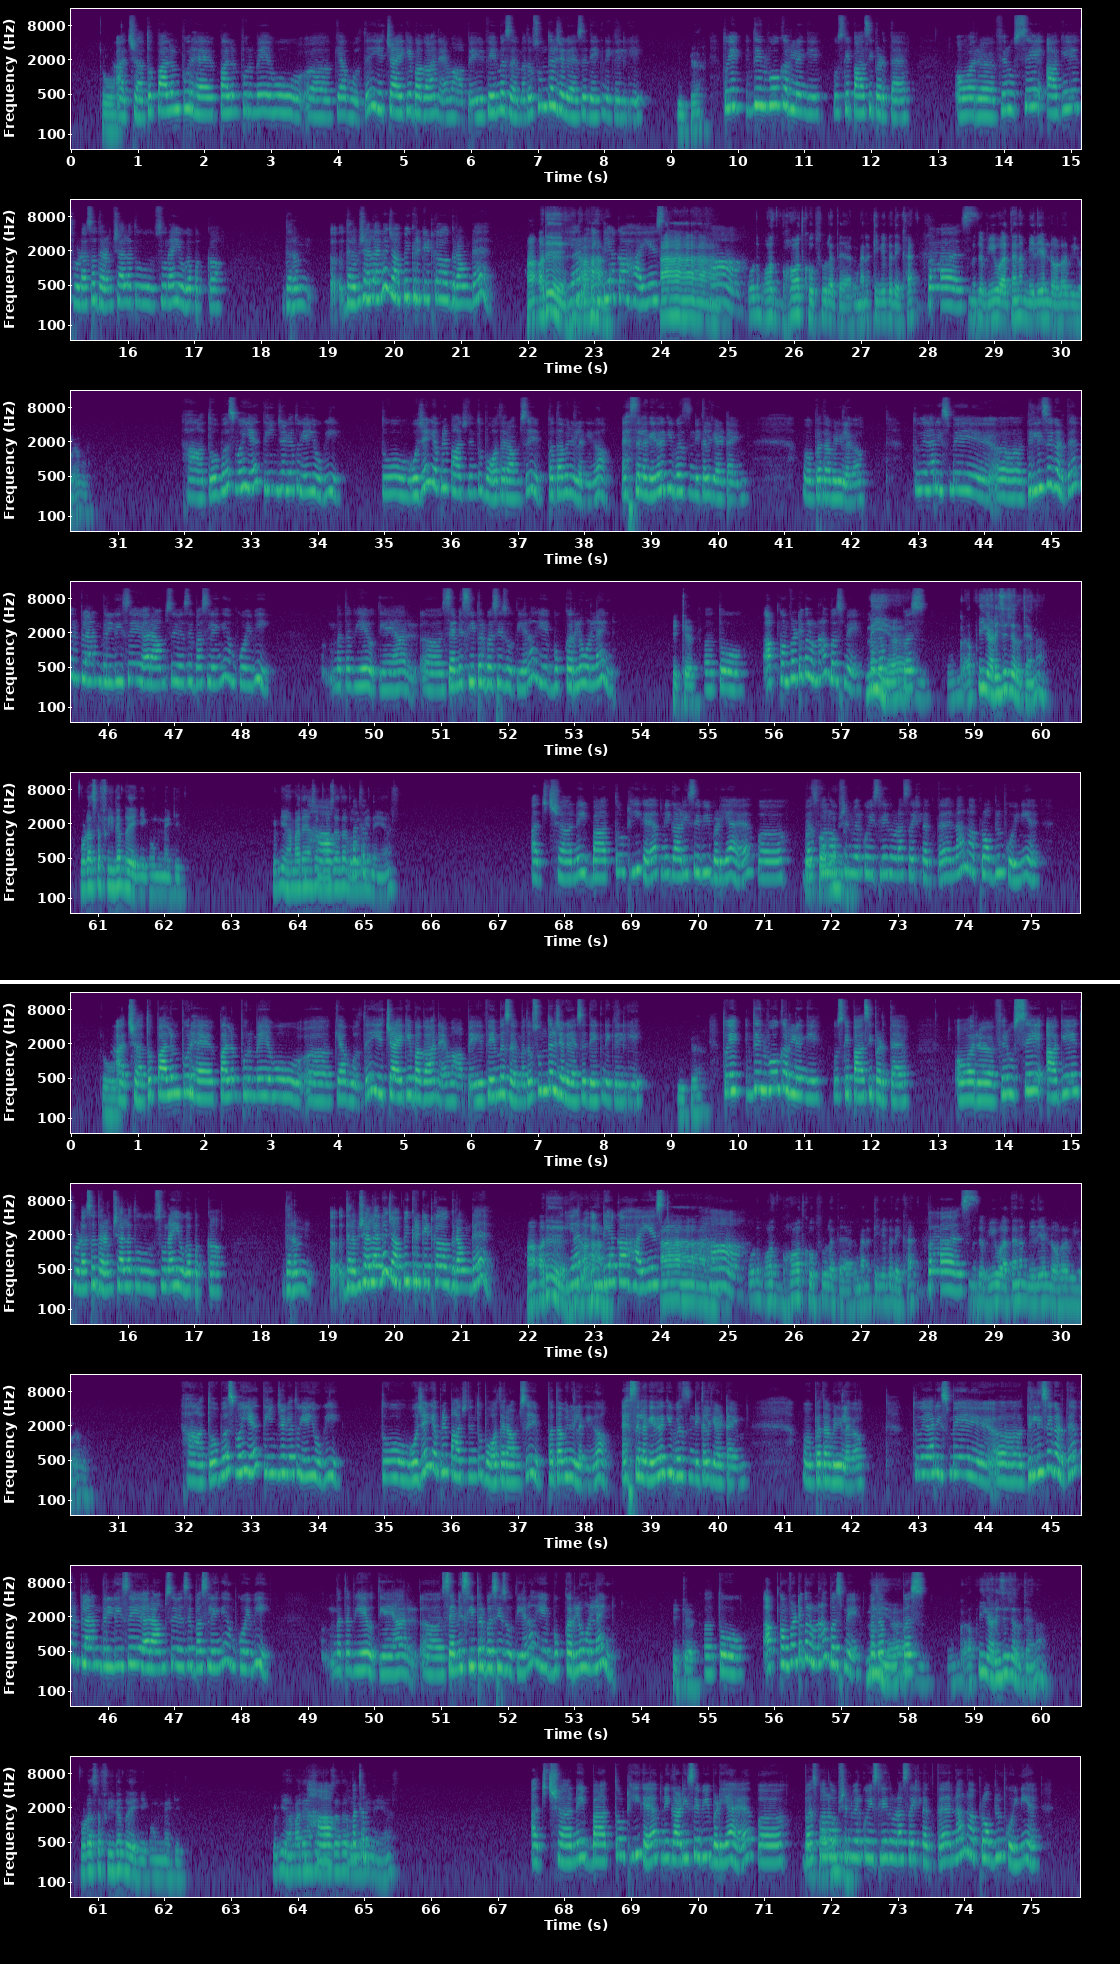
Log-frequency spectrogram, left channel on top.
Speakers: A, on the left; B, on the right.
A: तो
B: अच्छा तो पालमपुर है पालमपुर में वो अ, क्या बोलते हैं ये चाय के बागान है वहाँ पे फेमस है मतलब सुंदर जगह है ऐसे देखने के लिए
A: ठीक है
B: तो एक दिन वो कर लेंगे उसके पास ही पड़ता है और अ, फिर उससे आगे थोड़ा सा धर्मशाला तो सुना ही होगा पक्का धर्म अ, धर्मशाला है ना जहाँ पे क्रिकेट का ग्राउंड है
A: हाँ अरे
B: यार
A: हाँ
B: इंडिया
A: हाँ हाँ
B: का हाईएस्ट
A: हाँ हाँ हाँ
B: हाँ
A: हाँ हाँ। वो तो बहुत बहुत खूबसूरत है यार मैंने टीवी पे देखा है
B: बस
A: मतलब व्यू आता है ना मिलियन डॉलर व्यू है वो
B: हाँ तो बस वही है तीन जगह तो यही होगी तो हो जाएंगे अपने पाँच दिन तो बहुत आराम से पता भी नहीं लगेगा <laughs> ऐसे लगेगा कि बस निकल गया टाइम अ, पता भी नहीं लगा तो यार इसमें अ, दिल्ली से करते हैं फिर प्लान दिल्ली से आराम से वैसे बस लेंगे हम कोई भी मतलब ये होती है यार सेमी स्लीपर बसेस होती है ना ये बुक कर लो ऑनलाइन
A: ठीक है
B: तो आप कंफर्टेबल हो ना बस में
A: नहीं
B: मतलब
A: अ,
B: बस
A: अपनी गाड़ी से चलते हैं ना थोड़ा सा फ्रीडम रहेगी घूमने की क्योंकि हमारे यहाँ
B: हाँ
A: से बहुत ज़्यादा दूर
B: मतलब
A: भी नहीं है
B: अच्छा नहीं बात तो ठीक है अपनी गाड़ी से भी बढ़िया है प-
A: कोई
B: बस
A: प्रॉब्लम
B: वाला ऑप्शन
A: है
B: मेरे को इसलिए थोड़ा सही लगता है ना ना प्रॉब्लम कोई नहीं है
